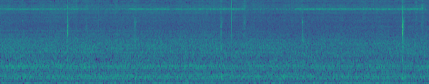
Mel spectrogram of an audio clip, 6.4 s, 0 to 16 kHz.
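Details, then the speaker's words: 2023 Ford Bronco MT88 manual transmission coasting in neutral at about 42 mph, decelerating: steady drone and faint constant tone with light ticks; noise stops when stick is eased toward a gear; cause unknown. "in neutral, we're going about 42 and decelerating. Now if we slowly push the stick shift towards one of the gears, you'll hear the noise stop."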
